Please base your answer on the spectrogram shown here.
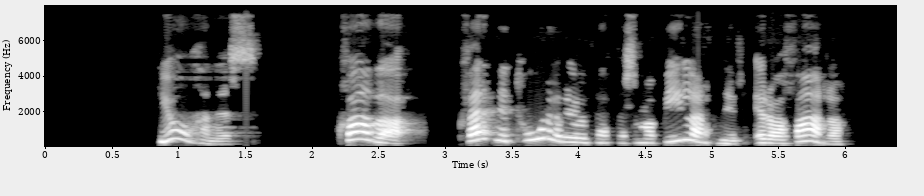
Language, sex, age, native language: Icelandic, female, 40-49, Icelandic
